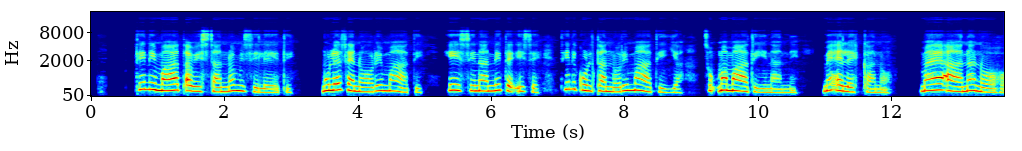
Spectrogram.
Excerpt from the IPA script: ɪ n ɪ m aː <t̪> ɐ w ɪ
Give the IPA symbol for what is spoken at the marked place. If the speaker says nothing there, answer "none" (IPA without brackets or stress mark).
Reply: t̪ʼ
